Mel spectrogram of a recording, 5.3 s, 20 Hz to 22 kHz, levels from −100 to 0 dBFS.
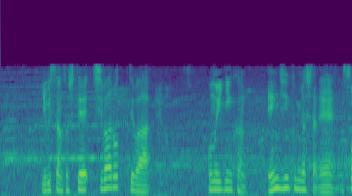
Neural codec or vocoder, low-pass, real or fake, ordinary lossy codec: none; 5.4 kHz; real; none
